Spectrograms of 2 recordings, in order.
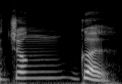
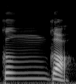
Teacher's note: अंग को अनुस्वार भी कहते हैं इसका उच्चारण नाक से होता है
